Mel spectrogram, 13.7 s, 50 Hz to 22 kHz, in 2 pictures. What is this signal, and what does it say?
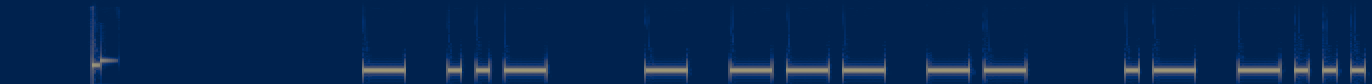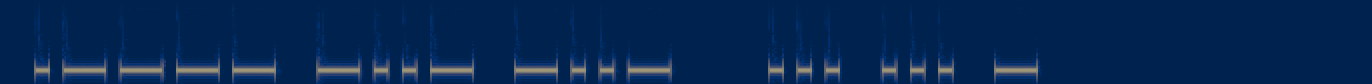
Morse code, heard as a keyed tone, about 17 wpm, 700 Hz. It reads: TU TOM AB1XX SST
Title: K1USN SST QSO Practice - 17wpm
